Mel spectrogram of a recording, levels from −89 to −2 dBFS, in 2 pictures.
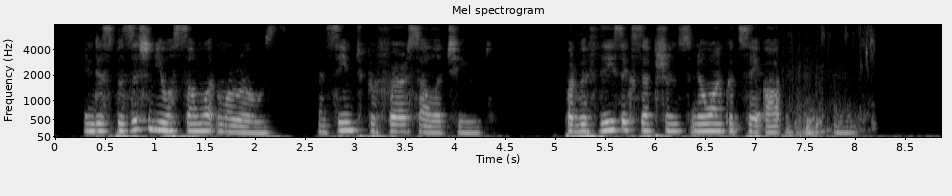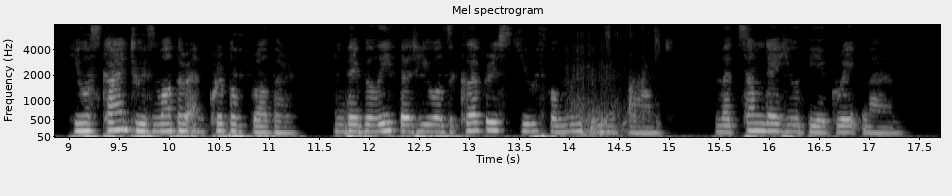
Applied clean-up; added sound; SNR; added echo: neural separator model SepFormer DNS4.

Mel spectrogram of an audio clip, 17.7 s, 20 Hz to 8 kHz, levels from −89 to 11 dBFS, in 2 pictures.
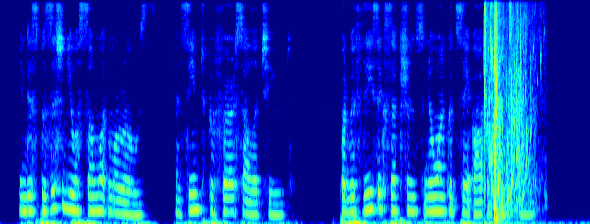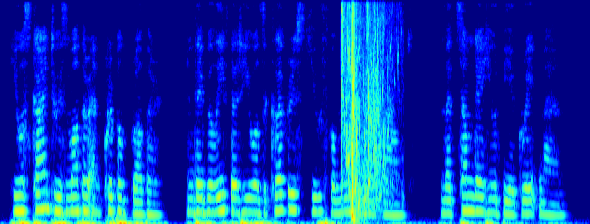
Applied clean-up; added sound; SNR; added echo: none; Water / Splash, splatter; -2 dB; reverberation time 0.1 s.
